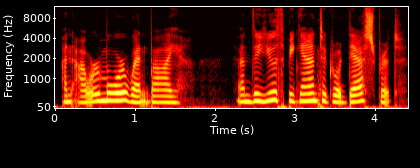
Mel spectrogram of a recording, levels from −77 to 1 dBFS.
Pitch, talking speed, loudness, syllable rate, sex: 225 Hz, 165 wpm, -15 LUFS, 4.5 syllables/s, female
